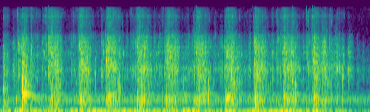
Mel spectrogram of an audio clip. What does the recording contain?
Water Bottle Shaking
Water, shaking, liquid, bottle, metal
